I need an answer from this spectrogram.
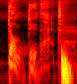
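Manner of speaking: whispered, low warning; hushed warning. Retold or imitated. Pastor whispering a warning to Brother Callahan, hushed. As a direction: breathe it as a private caution.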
